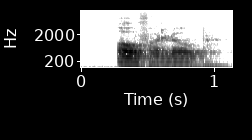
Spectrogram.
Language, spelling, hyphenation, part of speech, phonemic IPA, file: Dutch, overloop, over‧loop, noun / verb, /ˈoː.vərˌloːp/, Nl-overloop.ogg
- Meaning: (noun) 1. transition 2. a landing, corridor between rooms on the upper floor of a house 3. overflow, outlet for excess matter 4. spillover, excess matter that has overflowed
